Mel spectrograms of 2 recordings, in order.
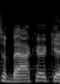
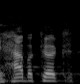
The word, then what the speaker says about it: Habakkuk: Truly, the pronunciation of this word is sort of up for debate. It's not even a traditional Hebrew name. It's what they call an Arcadian loanword. So you can say Habakkuk, you can say Habakkuk, and that'll be fine.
